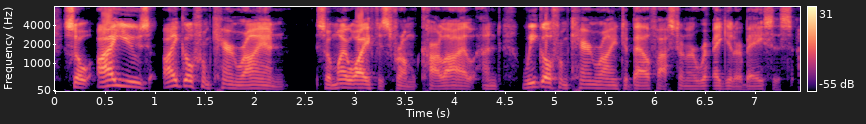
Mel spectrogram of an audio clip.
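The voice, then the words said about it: Irish accent. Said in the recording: “you obviously can tell from my accent that I'm Irish ... I'm from Dublin”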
